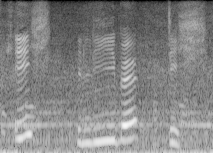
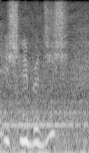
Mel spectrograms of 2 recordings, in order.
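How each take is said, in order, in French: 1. Le 'ch' est un sifflement doux et aigu. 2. Le 'ch' se prononce comme le 'sh' anglais. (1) "si tu veux prononcer correctement, c'est ich liebe dich" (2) "dialecte à Berlin ou certains turcs allemands prononcent un peu comme ça"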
